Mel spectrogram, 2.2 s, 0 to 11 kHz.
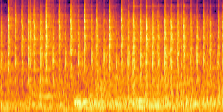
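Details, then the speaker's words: Honda Beat scooter, 8 years old: fast tinny metallic rattle, about eight clacks a second, from a loose, rusted center stand whose pivot shaft has worn loose; replacing the shaft advised. "kalau lagi jalan berisik itu dari sininya ini [Musik] karena ininya sudah longgar ya kalau bisa diganti aja AS nya"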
